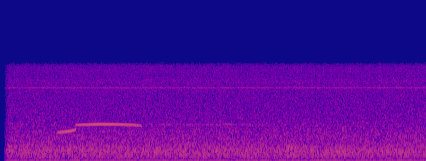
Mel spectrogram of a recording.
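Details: At sunset on Slocan Lake, a loon gives one clear, mournful note that steps up in pitch and holds for about a second and a half, then fades, over steady hiss of wind or water.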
